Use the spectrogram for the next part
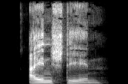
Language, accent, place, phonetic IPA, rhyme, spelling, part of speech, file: German, Germany, Berlin, [ˈaɪ̯nˌʃteːən], -aɪ̯nʃteːən, einstehen, verb, De-einstehen.ogg
- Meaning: 1. to vouch 2. to take responsibility 3. to enter school; to take up a permanent position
